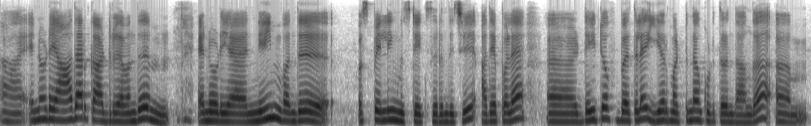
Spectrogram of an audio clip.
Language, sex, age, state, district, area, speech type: Tamil, female, 18-30, Tamil Nadu, Sivaganga, rural, spontaneous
